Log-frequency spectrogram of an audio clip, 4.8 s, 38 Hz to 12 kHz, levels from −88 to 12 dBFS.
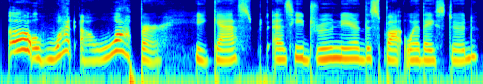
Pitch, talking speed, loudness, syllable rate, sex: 230 Hz, 185 wpm, -18 LUFS, 4.0 syllables/s, female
